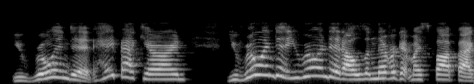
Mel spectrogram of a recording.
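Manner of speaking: furious, high-pitched angry yelling. Retelling a moment at a concert, yelling at the one who pulled them back: retelling own angry yelling. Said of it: "yelling at him".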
